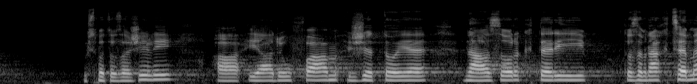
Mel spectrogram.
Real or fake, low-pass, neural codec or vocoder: real; 14.4 kHz; none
